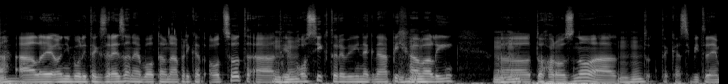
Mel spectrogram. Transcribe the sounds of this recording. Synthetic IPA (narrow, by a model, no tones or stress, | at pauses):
ʔalɛɔɲibɔlit̪aɡzɾɛzanɛːbɔlt̪amnapɾiːklad̪ɔt͡sɔt̪at̪ɪɛʔɔsikt̪ɔɾɛːbiinaɡnapixaːʋali | t̪ɔɦɾɔznɔat̪ɔt̪aɡasibit̪ɔɲɛ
